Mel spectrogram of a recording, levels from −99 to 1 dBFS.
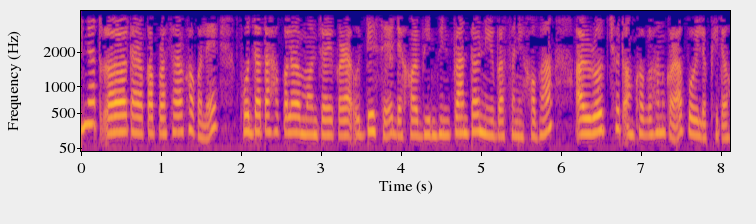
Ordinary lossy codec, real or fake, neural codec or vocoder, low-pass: none; real; none; 3.6 kHz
